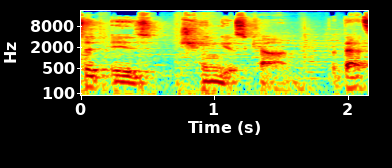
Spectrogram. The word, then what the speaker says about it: Genghis Khan: which means Universal ruler the actual way you pronounce it is chingis Khan but that sounds horrible and I don't like saying that so I'm going to keep calling him gangas Khan in this video you're welcome bro really turned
